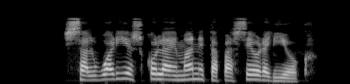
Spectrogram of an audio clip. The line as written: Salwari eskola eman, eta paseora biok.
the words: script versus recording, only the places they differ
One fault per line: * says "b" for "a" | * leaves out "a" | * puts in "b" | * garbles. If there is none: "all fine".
all fine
